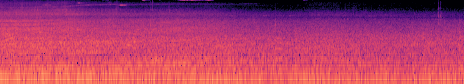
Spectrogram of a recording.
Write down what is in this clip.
medium-sounding engine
